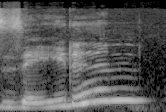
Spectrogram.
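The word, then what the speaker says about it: Xaden: but this guy's name his name is Zaden it's spelled like this x a d n he did bad thing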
